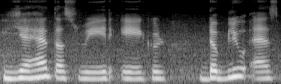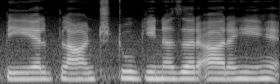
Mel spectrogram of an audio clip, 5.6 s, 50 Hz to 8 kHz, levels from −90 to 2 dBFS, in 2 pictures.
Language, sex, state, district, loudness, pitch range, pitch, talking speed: Hindi, female, Haryana, Charkhi Dadri, -18 LUFS, 180-200 Hz, 185 Hz, 115 wpm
